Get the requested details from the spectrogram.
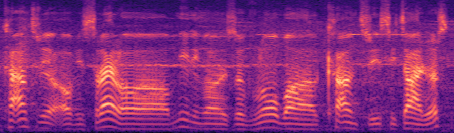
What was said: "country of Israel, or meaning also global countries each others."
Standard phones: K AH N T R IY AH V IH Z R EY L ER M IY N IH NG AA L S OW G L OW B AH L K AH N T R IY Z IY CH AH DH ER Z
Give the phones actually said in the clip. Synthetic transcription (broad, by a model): K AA N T R IY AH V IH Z R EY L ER M IY N IH NG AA S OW G L OW B AH L K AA N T R IY S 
